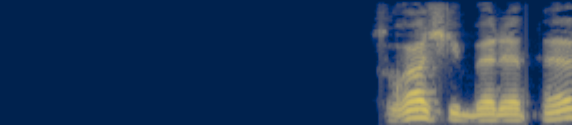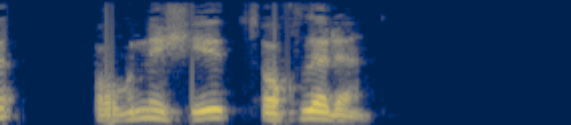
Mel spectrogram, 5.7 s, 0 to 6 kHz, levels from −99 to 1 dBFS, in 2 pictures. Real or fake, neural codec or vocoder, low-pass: real; none; 5.4 kHz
